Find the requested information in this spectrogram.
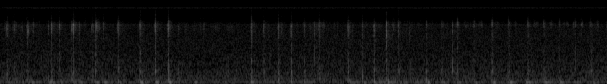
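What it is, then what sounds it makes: Latex glove. Bare fingertips tap rapidly and rub across a thin white latex glove worn on the other hand, with plastic bead bracelets on the wrist. A quick run of soft, dry, bright clicking taps with brief rubbing sounds between them, each tap dying away almost instantly.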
